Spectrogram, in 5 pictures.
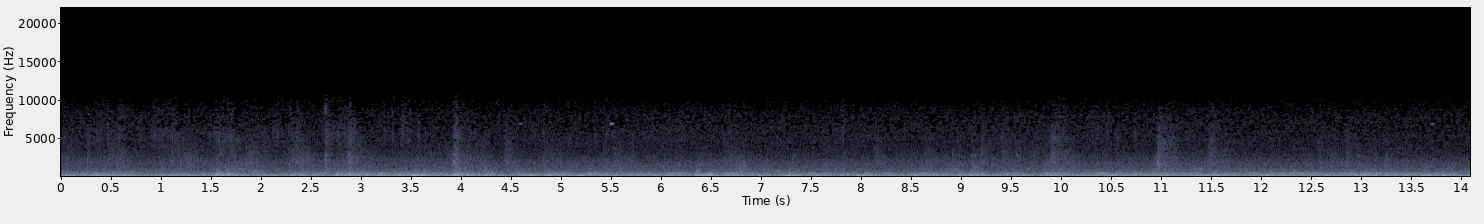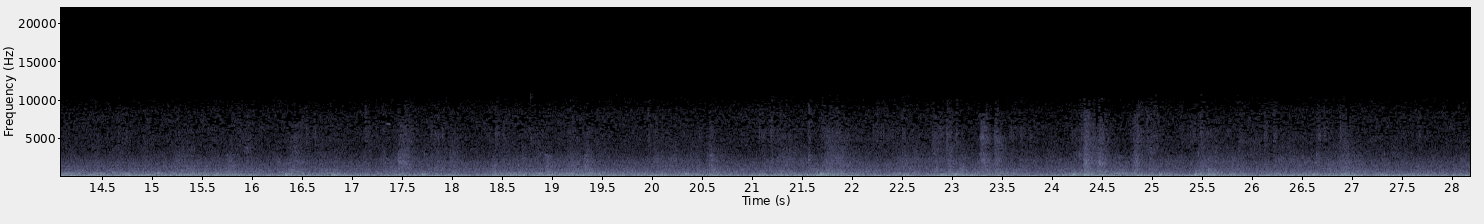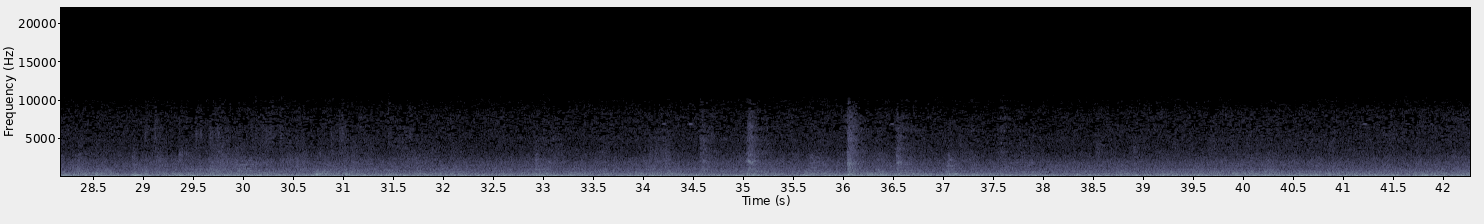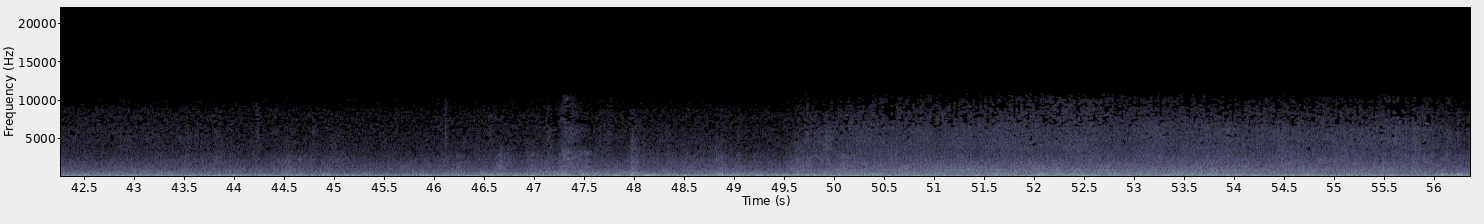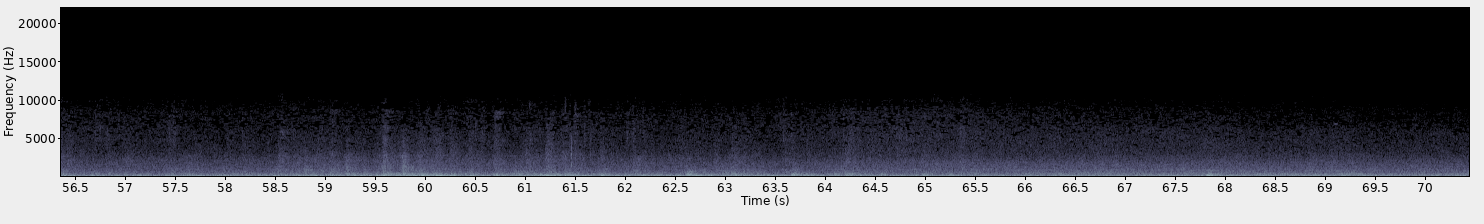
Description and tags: metro 09- MOV LLANTASS SOBRE VIAS
the wheels and movent of the train
city, train, field-recording, spanish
